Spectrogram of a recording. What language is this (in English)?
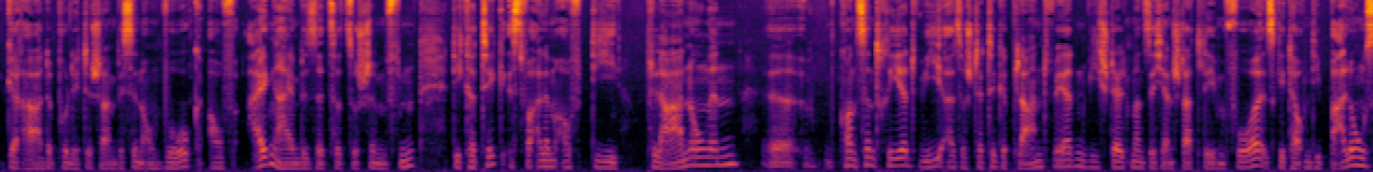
German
